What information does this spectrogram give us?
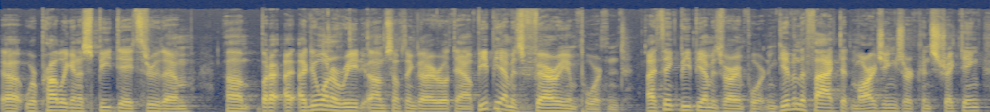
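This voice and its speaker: A man from Guyana giving a casual, joking talk to a conference room, with many ums and uhs. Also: mid-range voice. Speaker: conference speaker.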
